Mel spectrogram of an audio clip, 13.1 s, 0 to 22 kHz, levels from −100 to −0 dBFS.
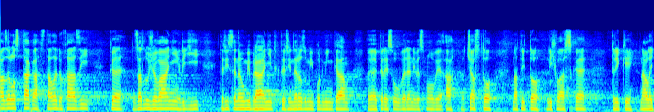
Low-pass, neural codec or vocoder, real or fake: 7.2 kHz; none; real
